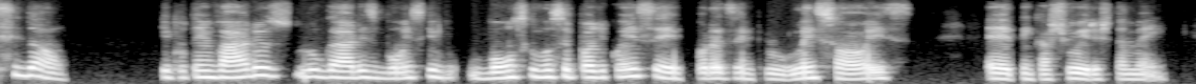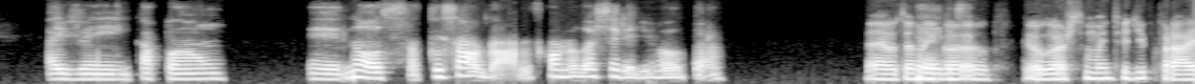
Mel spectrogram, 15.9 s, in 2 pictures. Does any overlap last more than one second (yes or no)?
no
